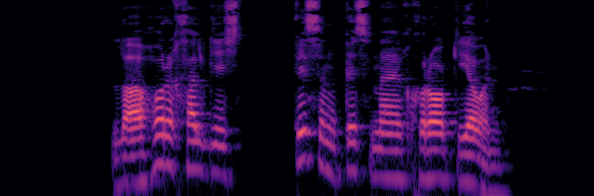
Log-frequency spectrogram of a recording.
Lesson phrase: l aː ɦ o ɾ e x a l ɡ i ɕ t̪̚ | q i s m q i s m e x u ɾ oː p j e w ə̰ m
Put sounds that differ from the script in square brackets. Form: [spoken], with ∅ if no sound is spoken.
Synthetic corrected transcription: l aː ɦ o ɾ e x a l ɡ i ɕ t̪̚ | q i s m q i s m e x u ɾ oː [k] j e w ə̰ [n]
